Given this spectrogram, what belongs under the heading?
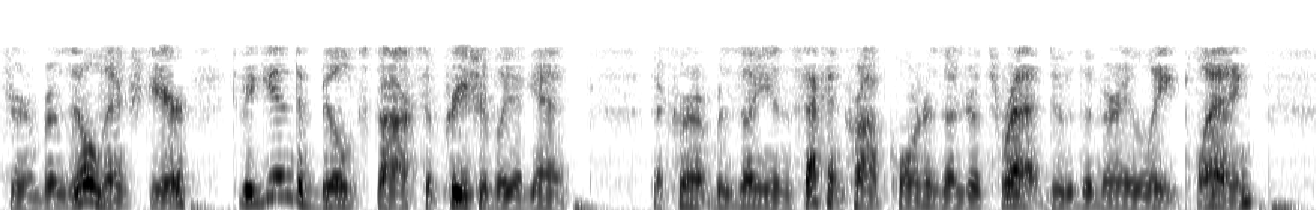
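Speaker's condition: No condition

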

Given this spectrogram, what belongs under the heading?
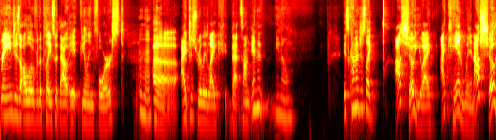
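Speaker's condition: No condition

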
